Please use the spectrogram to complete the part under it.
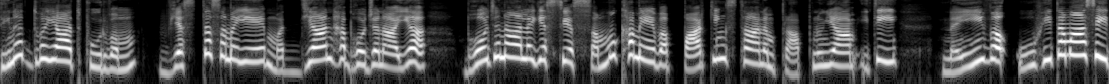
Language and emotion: Sanskrit, surprised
